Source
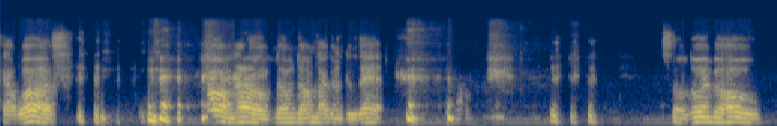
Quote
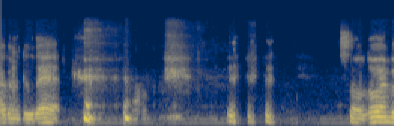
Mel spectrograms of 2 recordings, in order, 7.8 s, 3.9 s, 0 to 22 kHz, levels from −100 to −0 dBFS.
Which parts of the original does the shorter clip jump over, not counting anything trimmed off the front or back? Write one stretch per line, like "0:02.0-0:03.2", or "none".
none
